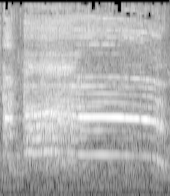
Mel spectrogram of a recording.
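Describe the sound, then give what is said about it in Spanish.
A rooster crowing: one long, loud, strained crow with a rich harmonic tone, heard alone and trailing off at the end. “haupe tebo petein gallo o sapukai”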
